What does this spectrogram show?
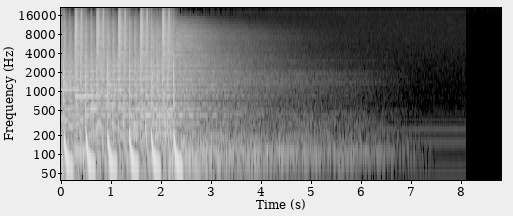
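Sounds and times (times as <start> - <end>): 
instrumental music: 0.0 - 3.6.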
